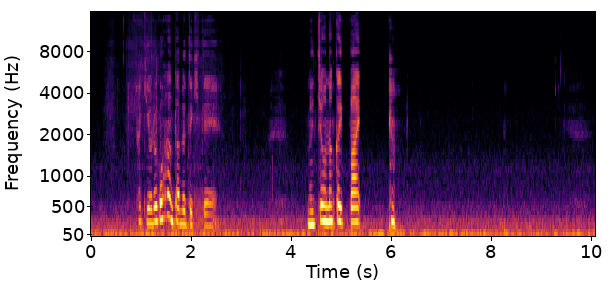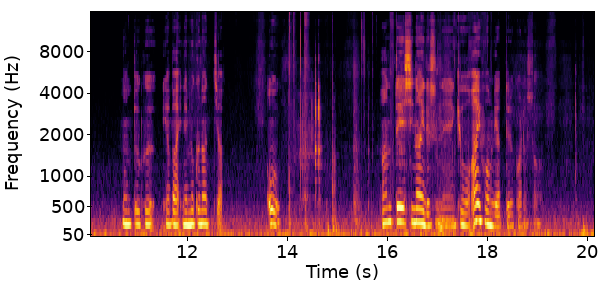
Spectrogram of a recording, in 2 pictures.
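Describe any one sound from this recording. A young woman talks casually and close by, in short bursts with pauses.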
